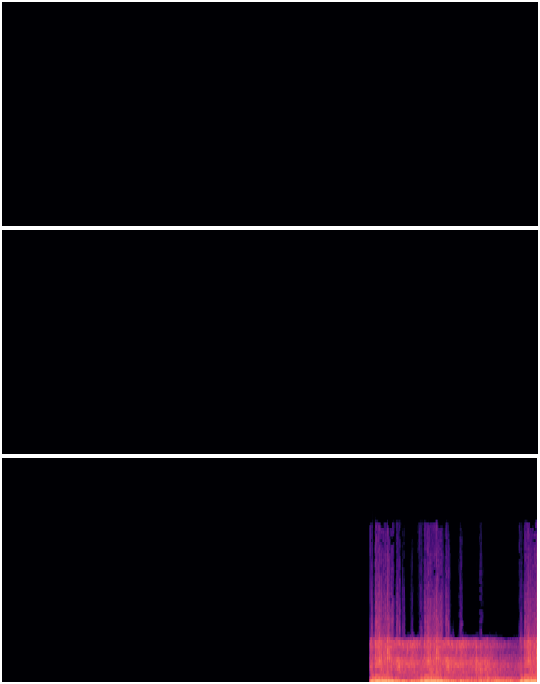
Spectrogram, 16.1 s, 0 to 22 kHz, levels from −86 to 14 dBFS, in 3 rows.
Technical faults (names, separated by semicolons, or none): none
